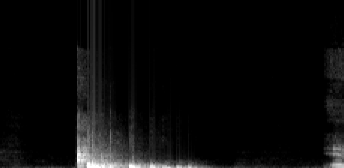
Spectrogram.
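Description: Craps dice strike the side of a casino table with a hollow thunk, then clatter and tumble briefly. A second burst follows after a short silence.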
